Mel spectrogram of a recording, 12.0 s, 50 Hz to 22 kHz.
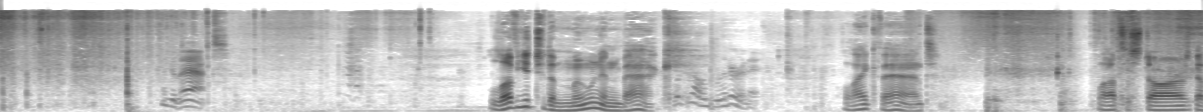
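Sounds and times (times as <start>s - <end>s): woman speaking: 1.6s - 2.4s, 6.8s - 7.6s.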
